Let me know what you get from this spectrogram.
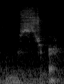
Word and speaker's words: Worcester: But first of all, this is the town that's pronounced Worcester. It's Worcestershire.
